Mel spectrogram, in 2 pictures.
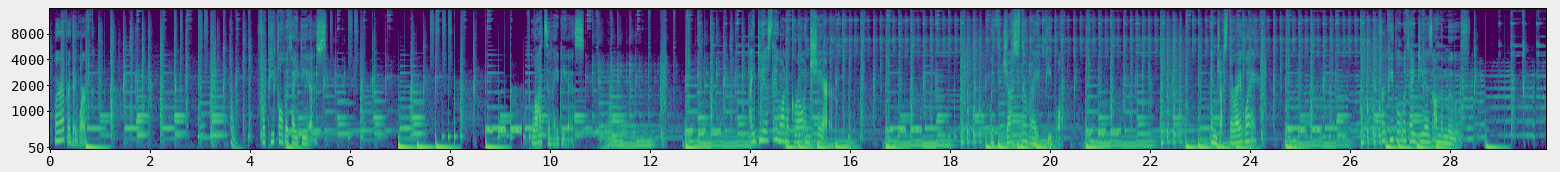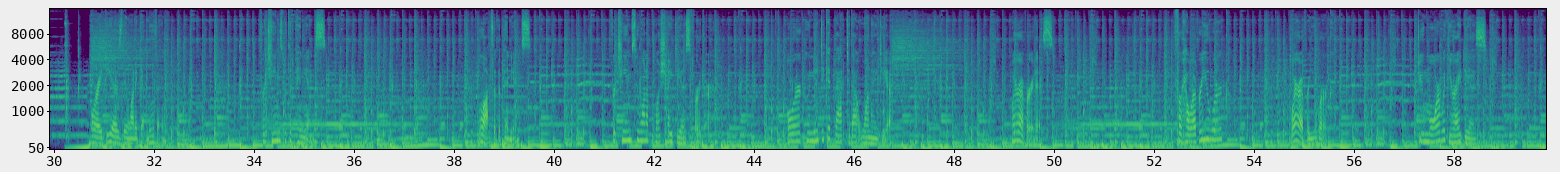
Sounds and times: Speech: 0.0s - 0.8s, 4.2s - 5.5s, 9.6s - 10.7s, 14.0s - 15.7s, 18.8s - 20.3s, 23.2s - 24.2s, 26.6s - 28.4s, 30.7s - 32.3s, 34.1s - 35.4s, 38.5s - 39.5s, 41.2s - 43.2s, 44.6s - 46.9s, 49.2s - 50.0s, 52.4s - 53.5s, 54.7s - 55.6s, 57.2s - 58.7s
Music: 0.0s - 59.8s.

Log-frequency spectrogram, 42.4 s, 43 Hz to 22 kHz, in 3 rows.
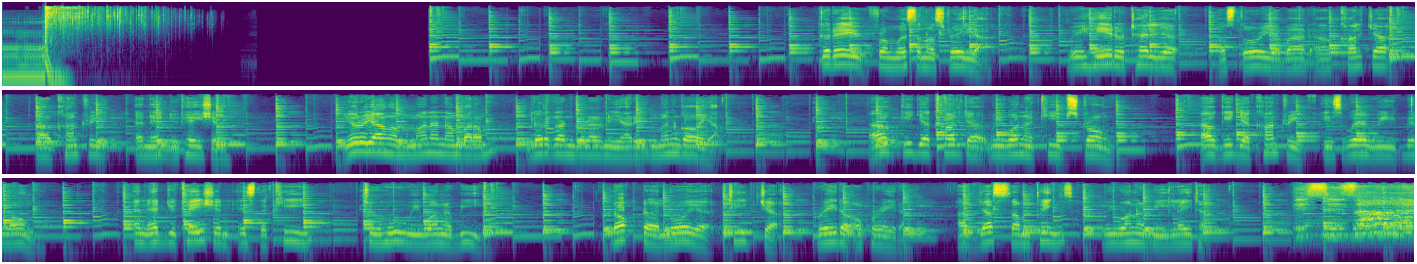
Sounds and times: Music: 0.0s - 0.7s, 4.3s - 42.3s
Speech: 8.2s - 9.9s, 10.7s - 16.4s, 17.6s - 21.4s, 22.8s - 25.3s, 26.1s - 28.7s, 29.6s - 33.1s, 34.4s - 40.4s.

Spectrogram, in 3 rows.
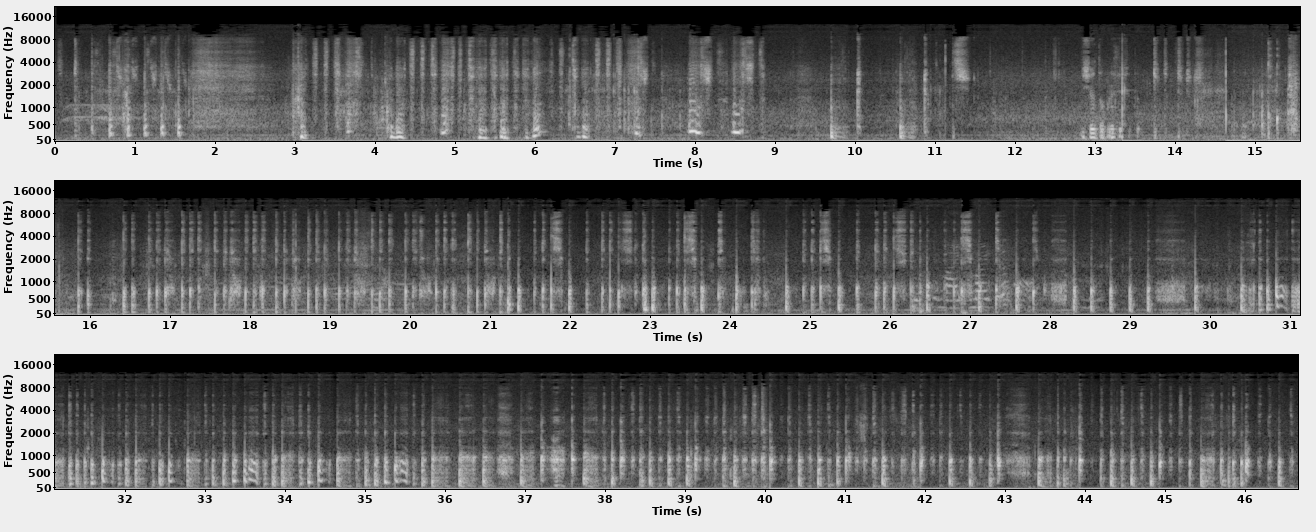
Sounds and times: Beatboxing: 0.0s - 9.0s, 9.6s - 11.6s, 12.8s - 46.6s.

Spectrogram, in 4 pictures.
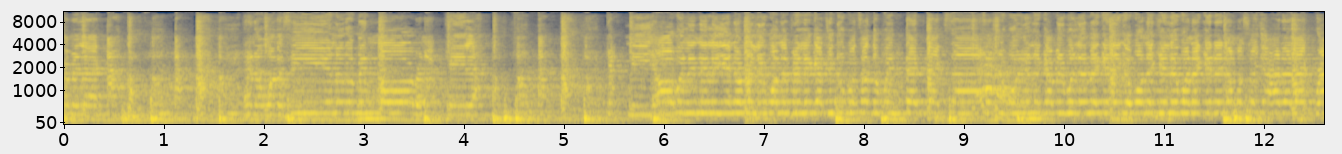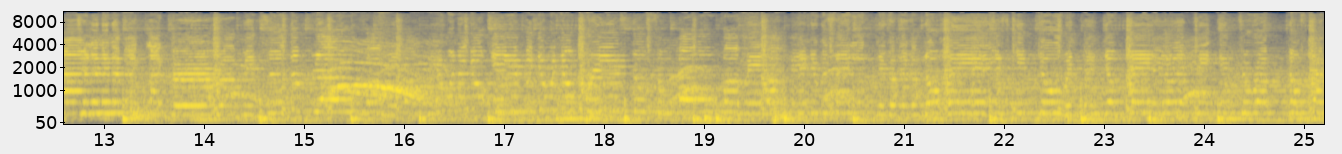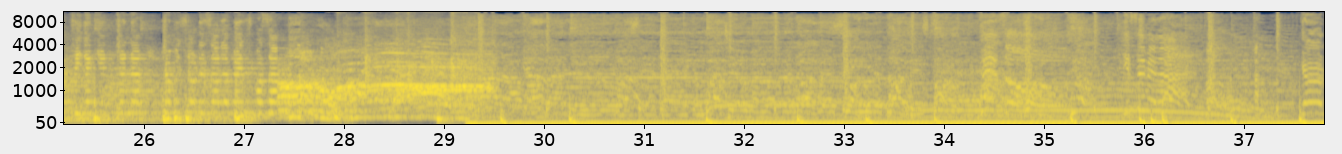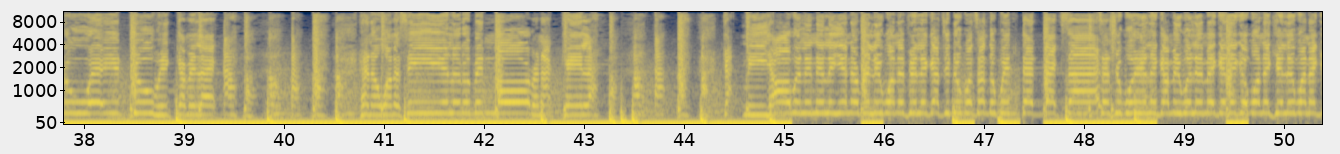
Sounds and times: Beatboxing: 0.0s - 50.3s.

